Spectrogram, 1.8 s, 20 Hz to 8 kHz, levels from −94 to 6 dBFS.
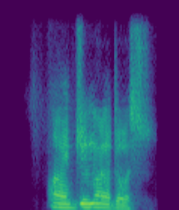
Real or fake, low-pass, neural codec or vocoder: fake; 7.2 kHz; codec, 16 kHz, 1 kbps, FreqCodec, smaller model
